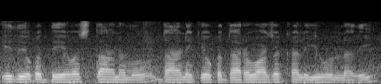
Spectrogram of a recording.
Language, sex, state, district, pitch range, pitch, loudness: Telugu, male, Telangana, Hyderabad, 110-120 Hz, 115 Hz, -16 LUFS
